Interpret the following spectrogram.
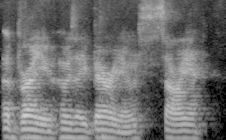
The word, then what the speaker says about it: Barrios: Valdez, Corbin Burns, Sonny Gray, Zach Greinke, Jose Barreu. Not Abreu, Jose Barrios. Sorry, I mispronounced his name.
